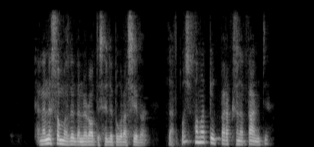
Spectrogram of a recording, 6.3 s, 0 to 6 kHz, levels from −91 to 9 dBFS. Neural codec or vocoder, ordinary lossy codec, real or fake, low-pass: codec, 16 kHz, 0.5 kbps, FunCodec, trained on LibriTTS, 25 frames a second; AAC, 48 kbps; fake; 5.4 kHz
